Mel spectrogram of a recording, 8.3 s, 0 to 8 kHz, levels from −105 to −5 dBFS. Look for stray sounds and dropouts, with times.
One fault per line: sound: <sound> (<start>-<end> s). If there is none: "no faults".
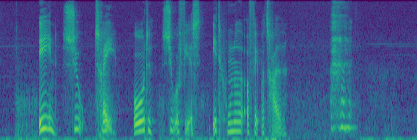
sound: laugh (6.6-7.2 s)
